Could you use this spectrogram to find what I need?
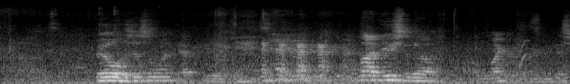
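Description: A man speaks calmly through a microphone over a loudspeaker.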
